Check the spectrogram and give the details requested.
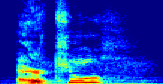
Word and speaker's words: Hercule: No, the her in Hercule is more like air, so it would be Hercule?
